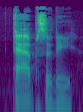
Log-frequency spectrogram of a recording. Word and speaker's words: Abcde: Pronounced Absidy.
